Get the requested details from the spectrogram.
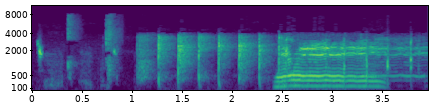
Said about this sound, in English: I think the entire board should give them a hand of approval at this point.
